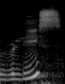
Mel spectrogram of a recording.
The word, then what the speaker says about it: release: Synonym of let out, it is to release, with an S pronounced, not a Z, it's a S sound.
